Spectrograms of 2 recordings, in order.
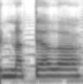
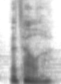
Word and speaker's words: Nutella: went to Singapore, there was a phase where all of their desserts were Nutella flavored, and then the thing is, we eventually got so sick of it.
